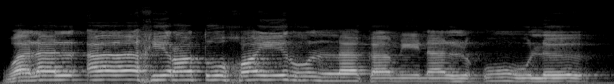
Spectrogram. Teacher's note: Mad badalnya dua-duanya dibaca 2 harokat dan ra'nya mufakhomah.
